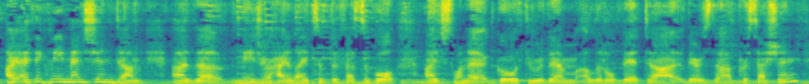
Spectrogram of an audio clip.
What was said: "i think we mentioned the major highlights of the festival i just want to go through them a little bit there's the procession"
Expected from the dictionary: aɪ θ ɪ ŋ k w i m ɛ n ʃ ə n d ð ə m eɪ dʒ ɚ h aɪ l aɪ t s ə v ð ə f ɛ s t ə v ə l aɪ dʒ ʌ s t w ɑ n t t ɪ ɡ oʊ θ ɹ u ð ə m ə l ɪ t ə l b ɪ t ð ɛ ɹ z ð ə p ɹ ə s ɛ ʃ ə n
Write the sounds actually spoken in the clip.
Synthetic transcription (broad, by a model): aɪ θ ɪ ŋ k w i m ɛ n ʃ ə n d ð ə m eɪ dʒ ɚ h aɪ l aɪ t s ə v ð ə f ɛ s t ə v l aɪ dʒ ʌ s t w ɑ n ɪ ɡ oʊ θ ɹ u ð ə m ə l ɪ t l b ɪ t ð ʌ ɹ z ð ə p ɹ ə s ɛ ʃ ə n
